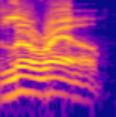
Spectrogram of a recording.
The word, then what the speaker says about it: Lil Rel: And don't let me forget, Little Red Howery. Is that how I say his name? Beat 'Em Down? – Close. It's Lil Rel.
